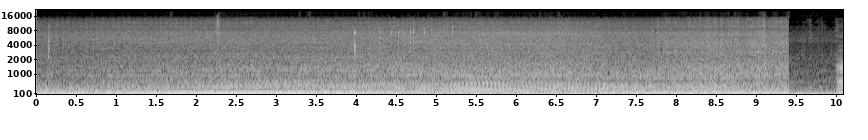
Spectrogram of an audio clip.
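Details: 1968 Pontiac LeMans carbureted V8 with new exhaust, float bowl level recently dropped after a fuel pump issue, pulling away from a stoplight: deep, even note pulls cleanly and holds steady, no misfire, popping or stumble. Normal acceleration.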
